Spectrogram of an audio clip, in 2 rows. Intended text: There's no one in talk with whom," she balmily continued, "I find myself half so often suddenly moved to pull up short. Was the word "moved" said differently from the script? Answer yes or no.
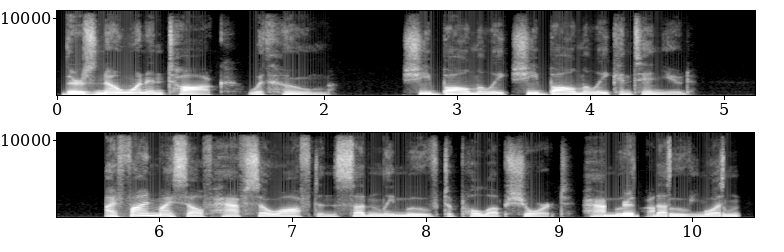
no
